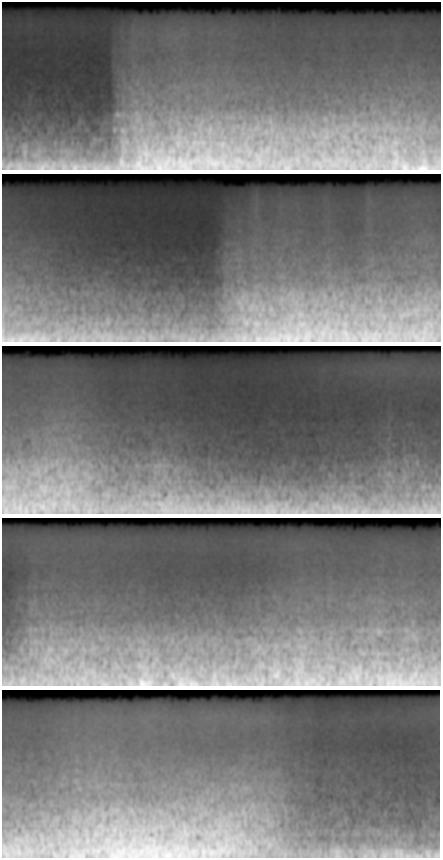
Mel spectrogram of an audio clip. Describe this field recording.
waves are common in sound and nature. theoretically we could interpret the fft of the waterfront similarly to the wavefield synthesis.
